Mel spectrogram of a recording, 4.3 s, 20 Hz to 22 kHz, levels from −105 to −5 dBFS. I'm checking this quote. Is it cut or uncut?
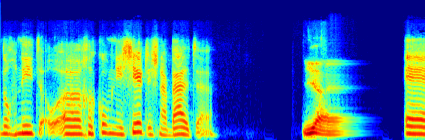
uncut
